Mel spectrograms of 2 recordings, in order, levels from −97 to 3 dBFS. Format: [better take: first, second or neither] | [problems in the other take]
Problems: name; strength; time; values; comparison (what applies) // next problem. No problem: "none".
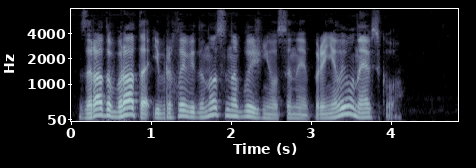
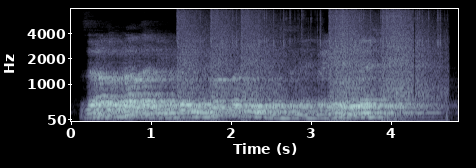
first | background sound (Gunshot, gunfire); 13 dB below the speech // room echo; dies away in 2.2 s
